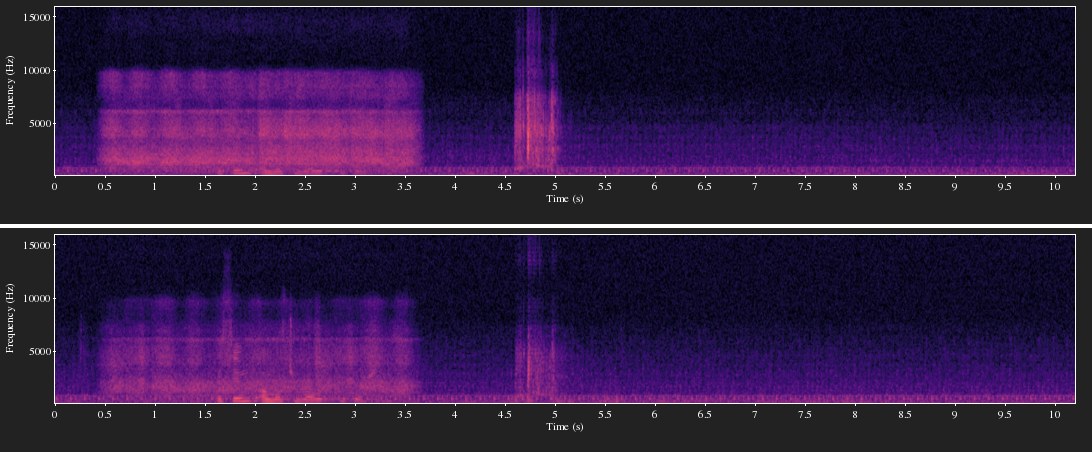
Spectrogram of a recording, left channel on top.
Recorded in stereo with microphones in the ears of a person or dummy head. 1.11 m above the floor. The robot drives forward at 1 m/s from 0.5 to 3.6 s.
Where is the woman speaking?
60° right (ahead or behind), 0.7 m; by 3.5 s 20° right (ahead or behind), 2 m.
